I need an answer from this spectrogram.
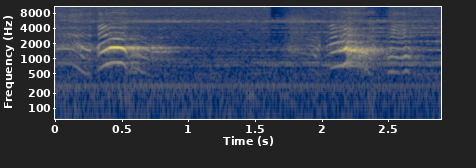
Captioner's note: woman sobs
